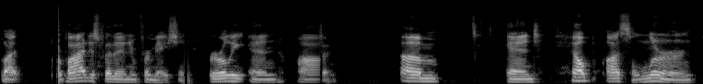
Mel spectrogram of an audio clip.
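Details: Man with aphasia after a stroke at age 59, nearly 11 years earlier, in the later recovery period; aphasia.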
